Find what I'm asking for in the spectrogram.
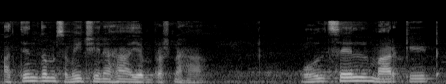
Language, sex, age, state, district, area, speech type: Sanskrit, male, 30-45, Karnataka, Bangalore Urban, urban, spontaneous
